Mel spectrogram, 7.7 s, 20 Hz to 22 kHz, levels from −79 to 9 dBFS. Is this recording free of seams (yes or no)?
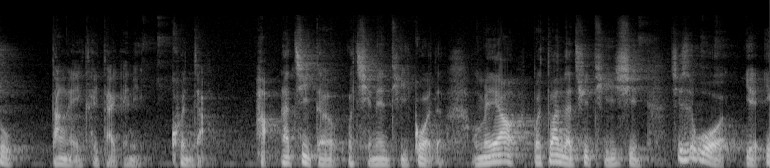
yes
